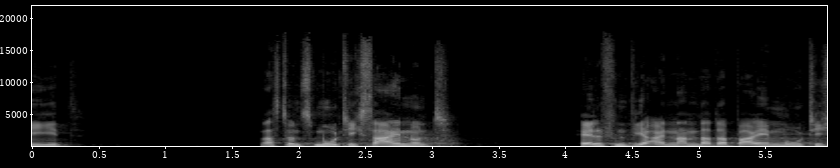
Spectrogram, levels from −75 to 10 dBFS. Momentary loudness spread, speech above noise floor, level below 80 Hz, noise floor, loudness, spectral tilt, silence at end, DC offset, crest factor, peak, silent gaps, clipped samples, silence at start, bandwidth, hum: 9 LU; 56 dB; -70 dBFS; -82 dBFS; -26 LUFS; -4.5 dB/octave; 0 s; under 0.1%; 22 dB; -6 dBFS; none; under 0.1%; 0 s; 18 kHz; none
